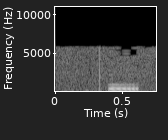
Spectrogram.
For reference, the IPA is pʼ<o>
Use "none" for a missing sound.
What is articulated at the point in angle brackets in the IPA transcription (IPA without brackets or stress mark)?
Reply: o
